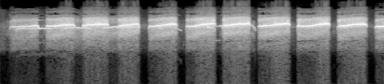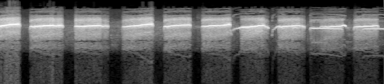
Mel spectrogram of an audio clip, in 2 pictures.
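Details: Inap roosting call of swiftlets, Central Sulawesi: regular hissing, buzzy bursts about half a second long, each with a slightly rising high whistle, repeated steadily nearly twice per second.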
